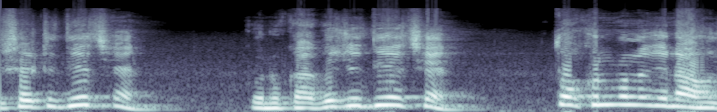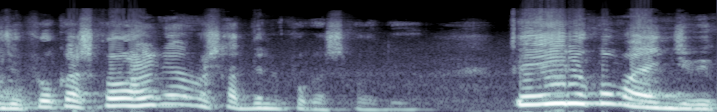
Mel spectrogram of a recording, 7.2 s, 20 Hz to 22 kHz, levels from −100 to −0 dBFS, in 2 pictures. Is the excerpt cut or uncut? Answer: uncut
